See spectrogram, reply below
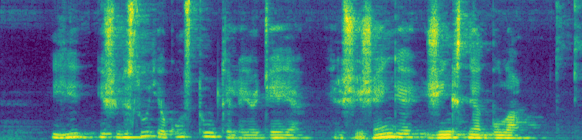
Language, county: Lithuanian, Vilnius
